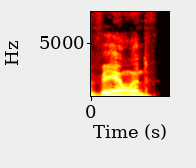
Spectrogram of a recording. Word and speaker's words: Vaillant: is called fire weather the author is John veent it is spelled v a i l l a n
